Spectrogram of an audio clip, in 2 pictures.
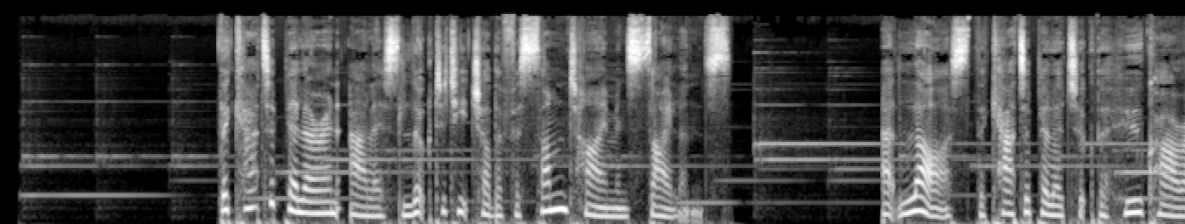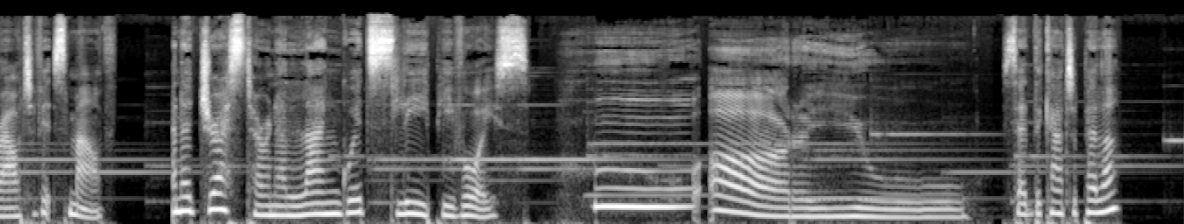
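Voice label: British English, Narrative; GoLocalise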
